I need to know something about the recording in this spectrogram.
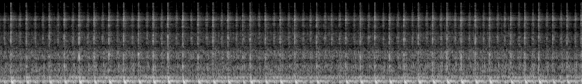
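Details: Boland's 3.5 chipper shredder, unused for at least 20 years, running on its own gas tank without starting fluid, fuel line dripping slightly: even, rapid putter from a small single holding a steady speed without misses; running normally.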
